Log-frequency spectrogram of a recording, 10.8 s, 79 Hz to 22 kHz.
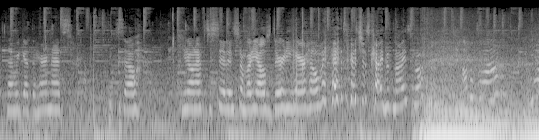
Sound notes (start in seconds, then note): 6.2 laughs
